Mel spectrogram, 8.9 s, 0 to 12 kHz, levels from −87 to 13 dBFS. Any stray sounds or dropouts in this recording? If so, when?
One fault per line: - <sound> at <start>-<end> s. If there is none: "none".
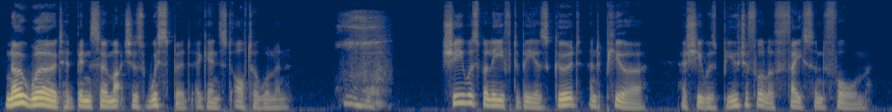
- throat clearing at 3.3-3.9 s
